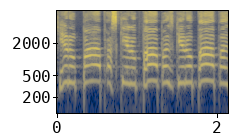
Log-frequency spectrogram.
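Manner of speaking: put-on shouting. Retelling being led home by the hand: imitating own childhood shouting. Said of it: "y gritaba".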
